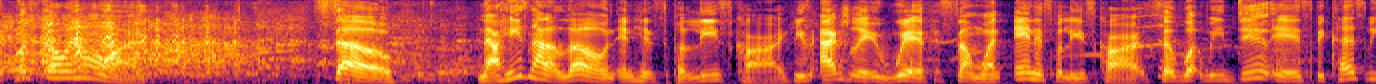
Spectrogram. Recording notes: All stories were recorded at the touchpoint town hall in NYC on March 3, 2018 at The Assemblage Nomad.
